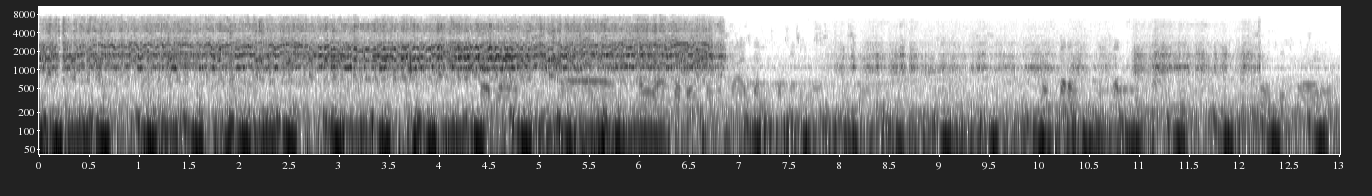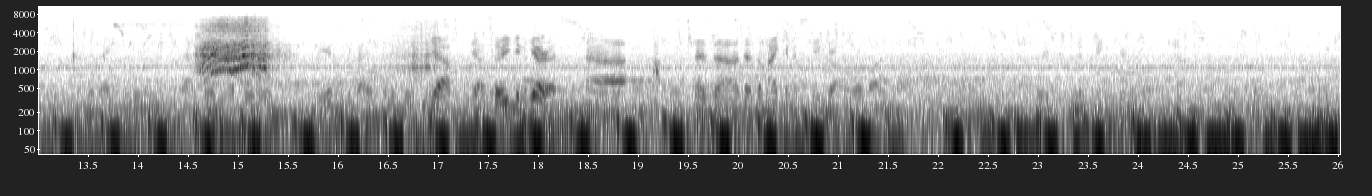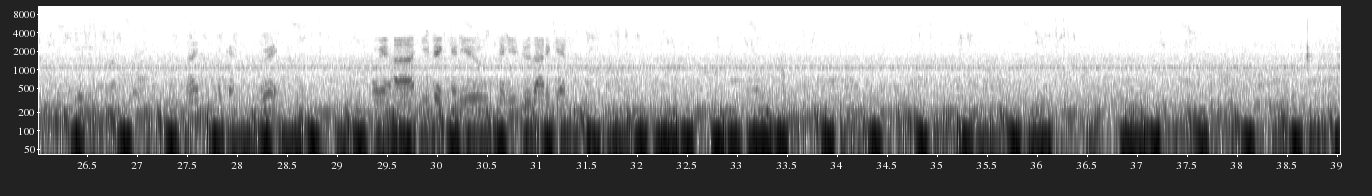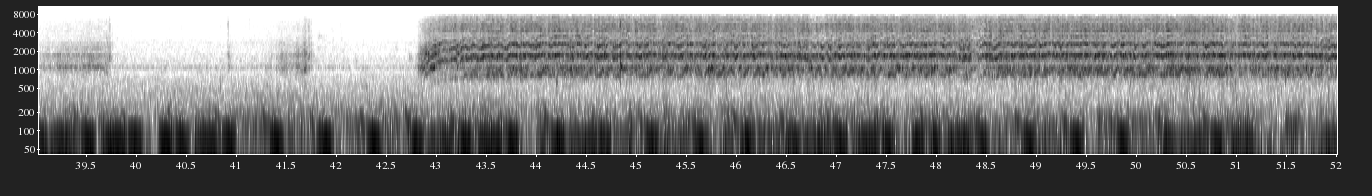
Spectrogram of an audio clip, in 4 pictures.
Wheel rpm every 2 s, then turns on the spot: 160, 160, 160, 90, 30, 30, 10, 40, 0, 0, 0, 0, 0, 0, 0, 0, 0, 0, 0, 10, 10, 90, 230, 230, 230, 230.
8-14 38-40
